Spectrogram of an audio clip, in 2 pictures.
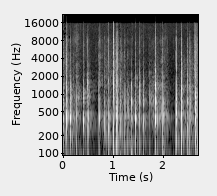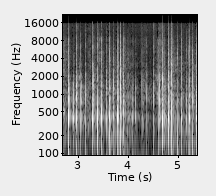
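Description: A hollow wooden folding chess board is held up flat-faced while fingernails tap rapidly across its checkered surface. Dozens of short, dry, clicky taps come in quick, uneven bursts, each with a faint hollow knock around 400 Hz that dies away almost instantly.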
